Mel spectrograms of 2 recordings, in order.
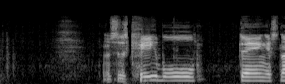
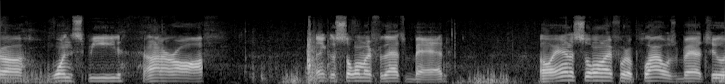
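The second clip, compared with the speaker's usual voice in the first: ordinary talk, nothing marked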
